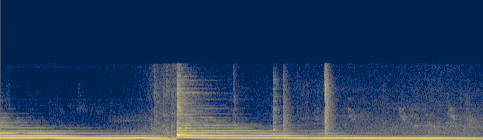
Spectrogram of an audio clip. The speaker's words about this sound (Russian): По благословению митрополита Екатеринодарского и Кубанского Исидора, в период карантина по поводу коронавирусной инфекции в кафедральном Свято-Екатерининском соборе Краснодара ровно в полдень звучит благовест.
